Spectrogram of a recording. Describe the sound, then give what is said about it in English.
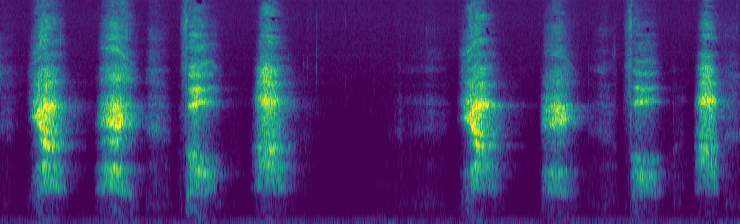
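A voice imitates breathing to sound out the name of God (Yahweh), with a series of breathy, airy inhale and exhale sounds, four in quick rhythm, a short pause, then four more, fairly loud with no words. “One Jewish theologian talks about how, in many traditions, they believe that the name of God literally means to breathe. It means breathing.”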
